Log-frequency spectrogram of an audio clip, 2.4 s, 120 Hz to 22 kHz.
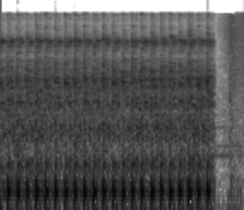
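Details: Yamaha Vixion (old model) at idle, before teardown: low, even knock about ten times a second on every idle beat until shut-off; worn connecting rod big end, clearance measured about 0.25 mm, too loose; connecting rod knock.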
